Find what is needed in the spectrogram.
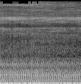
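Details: Brief loud low motor drone with buzzing as a plug-in compressor nebulizer is switched on, used by a young daughter with a small child mask; compressor nebulizer running.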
